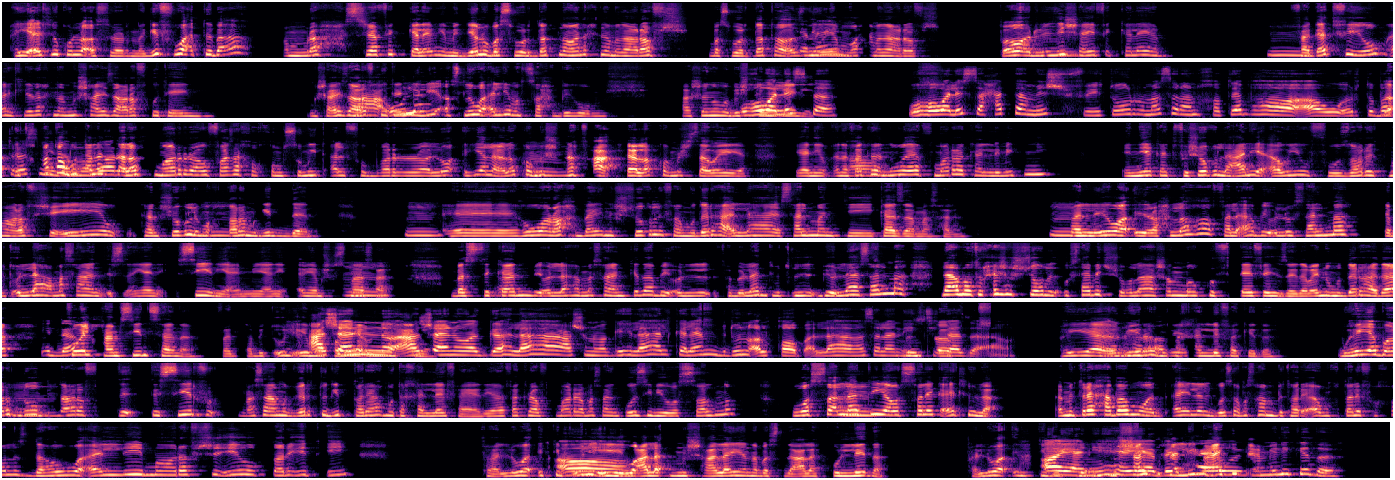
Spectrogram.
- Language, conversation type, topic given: Arabic, podcast, احكيلي عن قصة صداقة عمرك ما هتنساها؟
- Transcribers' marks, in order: in English: "باسورداتنا"; in English: "باسورداتها"; in English: "already"; tapping; laughing while speaking: "نافعة، العلاقة مش سَويّة"; other background noise; put-on voice: "سلمى! لأ ما تروحيش الشغل"; put-on voice: "ما أعرفش إيه، وبطريقة إيه"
